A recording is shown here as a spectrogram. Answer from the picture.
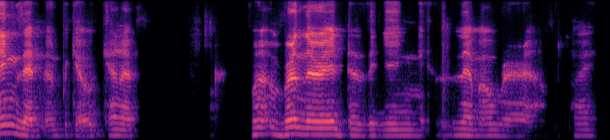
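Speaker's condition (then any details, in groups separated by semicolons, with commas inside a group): Ataxia; falls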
